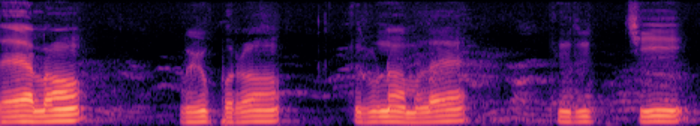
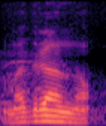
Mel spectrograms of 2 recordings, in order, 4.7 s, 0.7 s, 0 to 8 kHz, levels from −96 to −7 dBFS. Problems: none marked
